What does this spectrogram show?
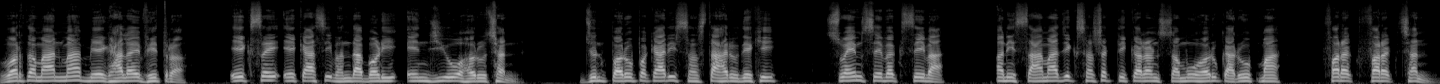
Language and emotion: Nepali, neutral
